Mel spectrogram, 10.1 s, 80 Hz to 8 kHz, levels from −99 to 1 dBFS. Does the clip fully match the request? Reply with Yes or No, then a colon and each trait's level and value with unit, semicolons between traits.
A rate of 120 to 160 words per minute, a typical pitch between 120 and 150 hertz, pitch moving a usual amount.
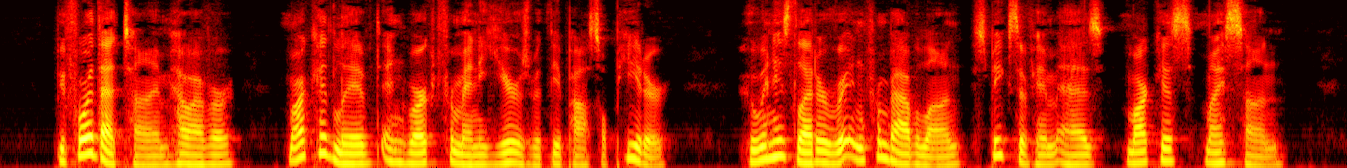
No: average, 180 wpm; low, 135 Hz; average, 4.4 semitones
